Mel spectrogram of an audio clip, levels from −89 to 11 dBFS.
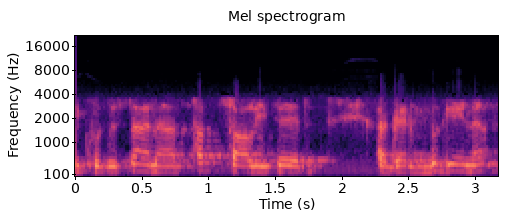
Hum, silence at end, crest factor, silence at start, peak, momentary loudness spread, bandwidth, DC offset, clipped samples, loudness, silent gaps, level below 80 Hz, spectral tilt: none; 0 s; 20 dB; 0 s; 0 dBFS; 6 LU; 5.2 kHz; under 0.1%; under 0.1%; -21 LUFS; none; -70 dBFS; -7.5 dB/octave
